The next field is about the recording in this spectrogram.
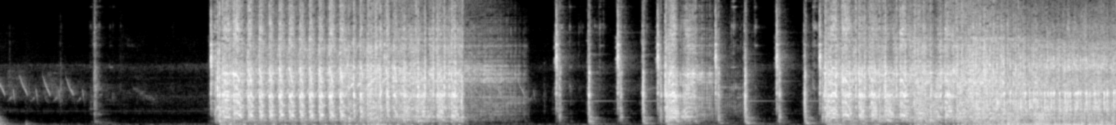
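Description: After quiet cranking it catches and runs hard and loud, stays racing with some surging; the engine idles far too fast.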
